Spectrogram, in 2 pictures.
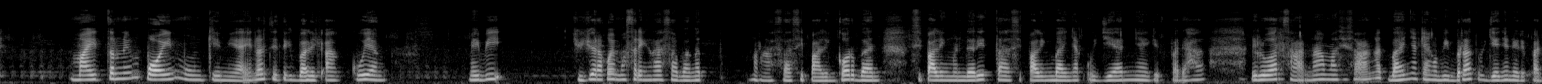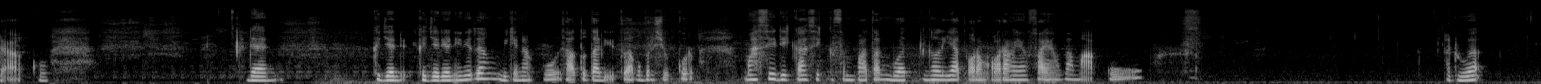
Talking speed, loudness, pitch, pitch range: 130 wpm, -25 LUFS, 200 Hz, 185-220 Hz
